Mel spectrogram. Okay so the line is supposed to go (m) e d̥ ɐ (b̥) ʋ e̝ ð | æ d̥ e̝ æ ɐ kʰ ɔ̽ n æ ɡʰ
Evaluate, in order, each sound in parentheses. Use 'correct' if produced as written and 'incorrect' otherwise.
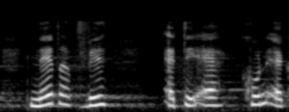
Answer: incorrect, correct

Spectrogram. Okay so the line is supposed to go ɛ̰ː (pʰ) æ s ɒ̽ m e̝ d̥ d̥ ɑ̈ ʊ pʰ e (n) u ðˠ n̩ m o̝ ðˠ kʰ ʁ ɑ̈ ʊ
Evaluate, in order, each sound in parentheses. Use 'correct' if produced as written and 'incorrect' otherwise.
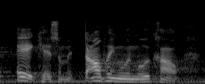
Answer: incorrect, incorrect

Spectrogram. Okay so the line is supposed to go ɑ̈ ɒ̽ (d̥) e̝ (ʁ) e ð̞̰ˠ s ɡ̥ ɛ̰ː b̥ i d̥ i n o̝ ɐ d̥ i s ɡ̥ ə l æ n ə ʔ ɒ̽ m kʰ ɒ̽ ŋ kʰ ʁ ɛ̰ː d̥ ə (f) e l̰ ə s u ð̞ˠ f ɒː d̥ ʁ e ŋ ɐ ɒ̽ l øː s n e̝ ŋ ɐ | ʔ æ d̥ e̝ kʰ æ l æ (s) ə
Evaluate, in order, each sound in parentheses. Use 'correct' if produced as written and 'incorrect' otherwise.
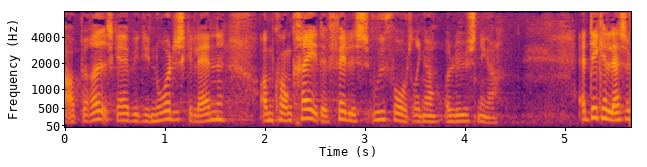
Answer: incorrect, correct, correct, correct

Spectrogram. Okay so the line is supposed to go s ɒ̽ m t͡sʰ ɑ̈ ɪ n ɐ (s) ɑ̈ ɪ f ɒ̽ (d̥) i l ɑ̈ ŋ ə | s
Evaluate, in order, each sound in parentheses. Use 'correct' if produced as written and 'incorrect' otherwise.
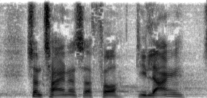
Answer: correct, correct

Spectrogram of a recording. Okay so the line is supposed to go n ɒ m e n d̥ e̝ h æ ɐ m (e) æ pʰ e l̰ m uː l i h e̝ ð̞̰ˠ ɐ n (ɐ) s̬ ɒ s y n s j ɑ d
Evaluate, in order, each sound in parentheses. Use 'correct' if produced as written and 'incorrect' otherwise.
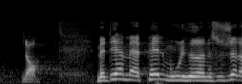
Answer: correct, incorrect

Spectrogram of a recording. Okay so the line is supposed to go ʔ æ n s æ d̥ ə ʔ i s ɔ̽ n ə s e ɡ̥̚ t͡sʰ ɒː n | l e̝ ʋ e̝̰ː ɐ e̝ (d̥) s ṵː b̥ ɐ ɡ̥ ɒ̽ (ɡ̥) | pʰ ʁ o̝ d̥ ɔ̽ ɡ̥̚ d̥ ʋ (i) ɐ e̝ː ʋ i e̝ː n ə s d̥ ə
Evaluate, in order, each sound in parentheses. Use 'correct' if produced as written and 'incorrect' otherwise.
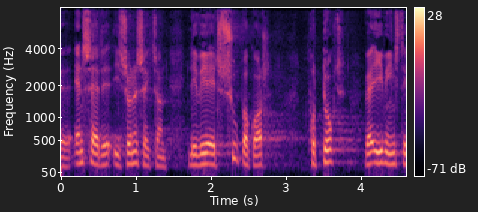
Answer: correct, incorrect, incorrect

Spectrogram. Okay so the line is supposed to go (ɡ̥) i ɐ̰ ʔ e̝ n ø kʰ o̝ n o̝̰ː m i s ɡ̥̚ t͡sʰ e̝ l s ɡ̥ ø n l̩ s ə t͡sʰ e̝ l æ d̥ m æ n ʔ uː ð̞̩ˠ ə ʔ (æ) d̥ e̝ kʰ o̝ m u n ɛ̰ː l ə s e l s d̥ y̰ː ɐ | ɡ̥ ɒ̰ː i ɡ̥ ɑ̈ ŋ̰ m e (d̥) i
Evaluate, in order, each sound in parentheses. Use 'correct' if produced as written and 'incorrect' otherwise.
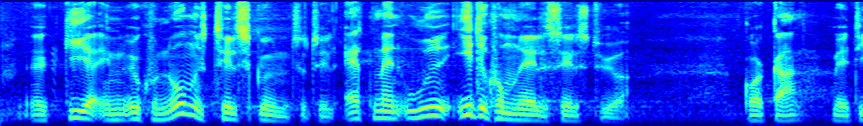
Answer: correct, incorrect, correct

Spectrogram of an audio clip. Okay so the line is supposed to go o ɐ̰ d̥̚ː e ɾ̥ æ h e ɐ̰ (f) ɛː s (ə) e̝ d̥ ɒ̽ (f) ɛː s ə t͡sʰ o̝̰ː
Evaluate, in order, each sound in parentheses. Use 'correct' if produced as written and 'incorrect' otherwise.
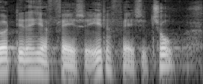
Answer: correct, correct, correct

